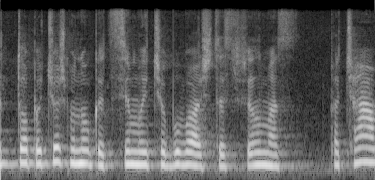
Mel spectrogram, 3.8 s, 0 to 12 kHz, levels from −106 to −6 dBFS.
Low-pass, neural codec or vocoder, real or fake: 9.9 kHz; vocoder, 22.05 kHz, 80 mel bands, WaveNeXt; fake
